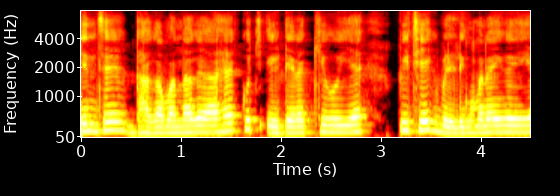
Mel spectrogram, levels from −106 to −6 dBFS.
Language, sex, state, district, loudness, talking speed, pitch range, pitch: Hindi, male, Uttar Pradesh, Saharanpur, -13 LUFS, 215 wpm, 145-180 Hz, 155 Hz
